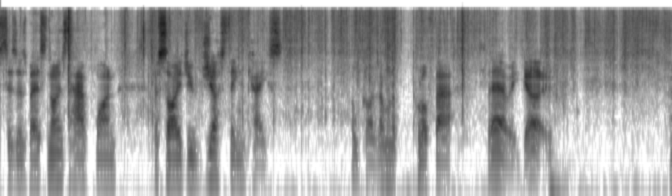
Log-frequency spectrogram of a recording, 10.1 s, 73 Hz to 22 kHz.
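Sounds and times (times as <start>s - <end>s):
plastic shrink wrap crinkling: 0.0s - 10.0s.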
